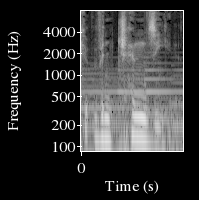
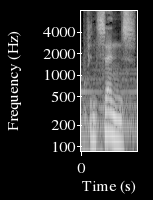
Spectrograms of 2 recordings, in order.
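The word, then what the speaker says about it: Vincennes: a narcotics sergeant named Jack Vincenzi. Did I say that right? – Vincenzi.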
